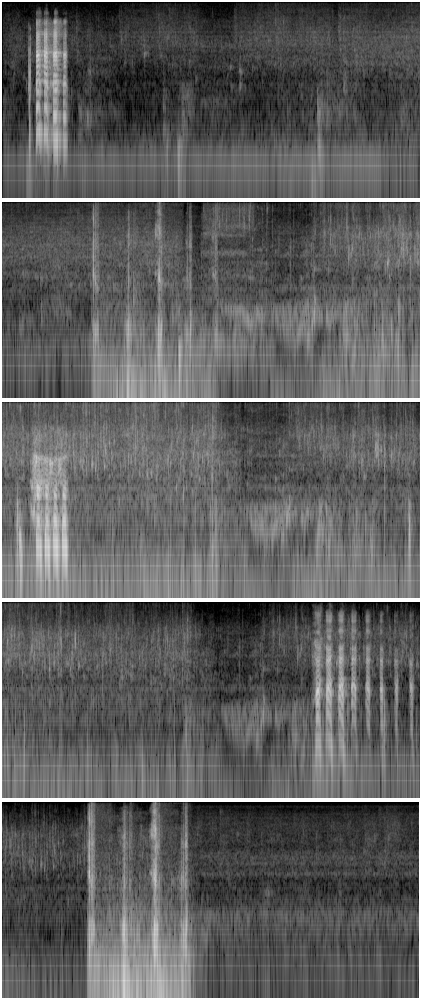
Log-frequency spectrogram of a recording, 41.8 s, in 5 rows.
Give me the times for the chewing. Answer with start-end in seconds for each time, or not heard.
10.2-12.7, 35.1-37.2.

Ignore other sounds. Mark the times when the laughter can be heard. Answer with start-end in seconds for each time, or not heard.
0.5-1.3, 17.1-18.1, 31.3-33.3.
